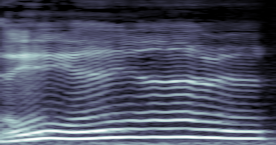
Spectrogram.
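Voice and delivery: a stretched "aya" for no; drawn-out aya. Shown as a demonstration. Showing again how the long refusing "aya" is done. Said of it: "it's how you do that".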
